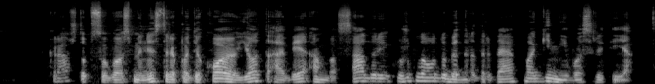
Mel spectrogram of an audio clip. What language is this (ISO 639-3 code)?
lit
